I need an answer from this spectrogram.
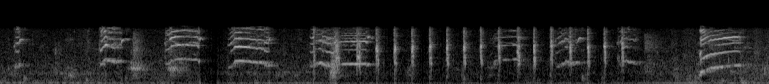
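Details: Basset Hound puppies, recorded in 2009, give high, thin whines and a quick run of sharp repeated yelps.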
